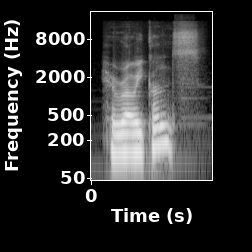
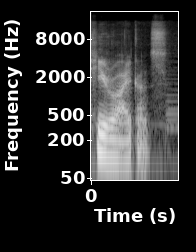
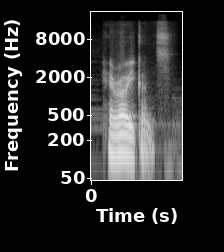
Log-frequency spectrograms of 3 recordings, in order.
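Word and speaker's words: Heroicons: and by the way I learned that it's pronounced heroic cons heroic cons heroic cons not hero icons heroic cons I think yeah let's do this one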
